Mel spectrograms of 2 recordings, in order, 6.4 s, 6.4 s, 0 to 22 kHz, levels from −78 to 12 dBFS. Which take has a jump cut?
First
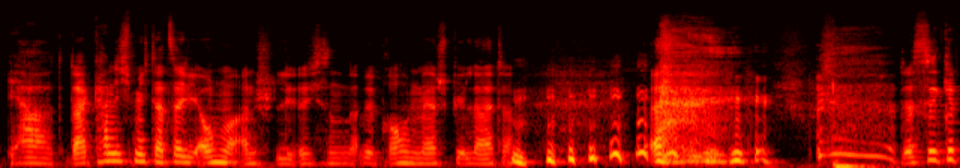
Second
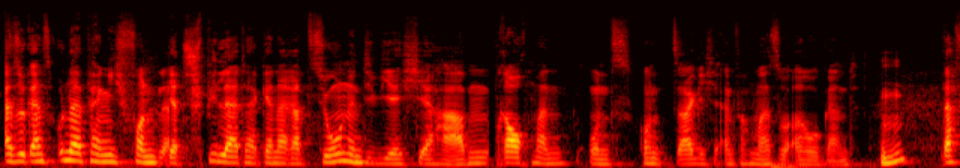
second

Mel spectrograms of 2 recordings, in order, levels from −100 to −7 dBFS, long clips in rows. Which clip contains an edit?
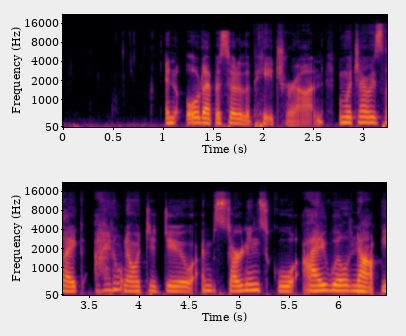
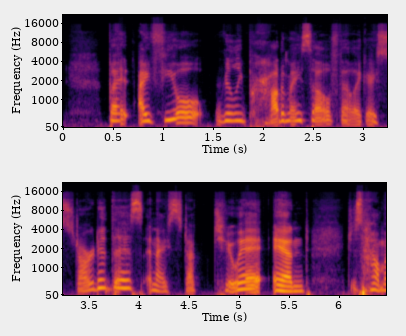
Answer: first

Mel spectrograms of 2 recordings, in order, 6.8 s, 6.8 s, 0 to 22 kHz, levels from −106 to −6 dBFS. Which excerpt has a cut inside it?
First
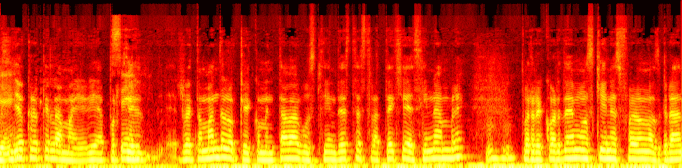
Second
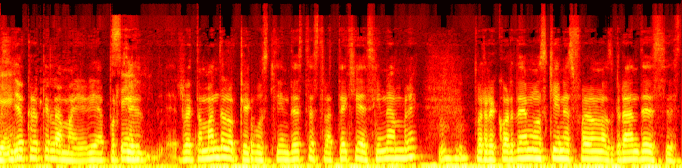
second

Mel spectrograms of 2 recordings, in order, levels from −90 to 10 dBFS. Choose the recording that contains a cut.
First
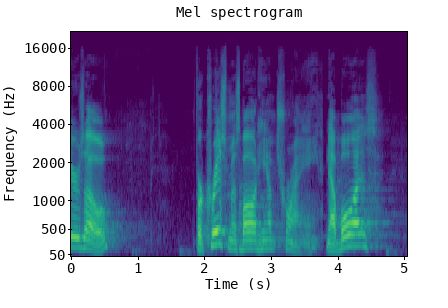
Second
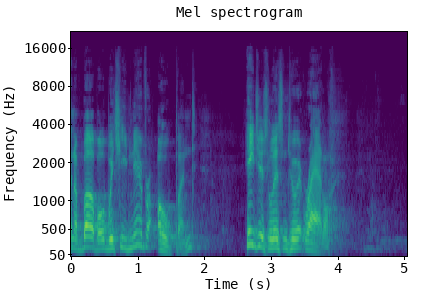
first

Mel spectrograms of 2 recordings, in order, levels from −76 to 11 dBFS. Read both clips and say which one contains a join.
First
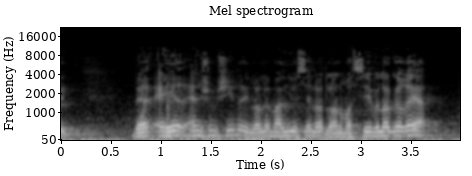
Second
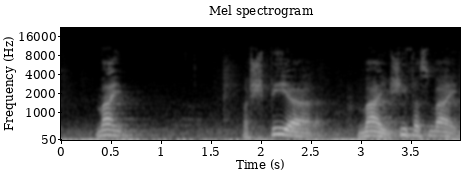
first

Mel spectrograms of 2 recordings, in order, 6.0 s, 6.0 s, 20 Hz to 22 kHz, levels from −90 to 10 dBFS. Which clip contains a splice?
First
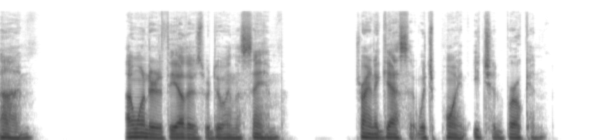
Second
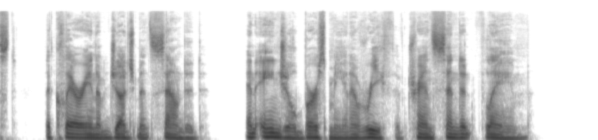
second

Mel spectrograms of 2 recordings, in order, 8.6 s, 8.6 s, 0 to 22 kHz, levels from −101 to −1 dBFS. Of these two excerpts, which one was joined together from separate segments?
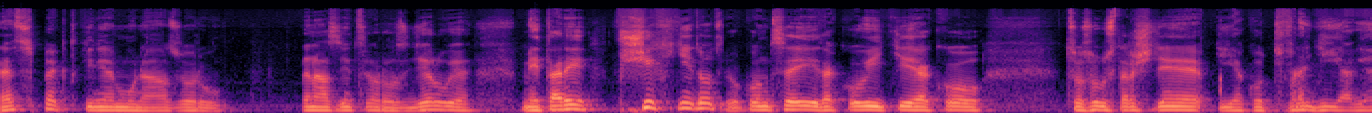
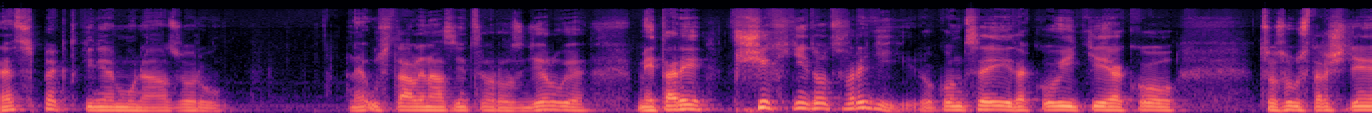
first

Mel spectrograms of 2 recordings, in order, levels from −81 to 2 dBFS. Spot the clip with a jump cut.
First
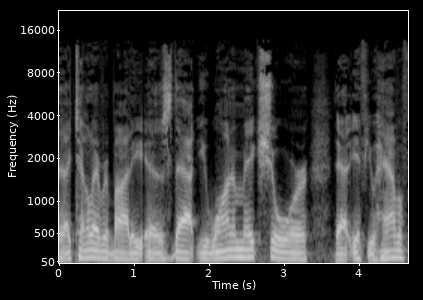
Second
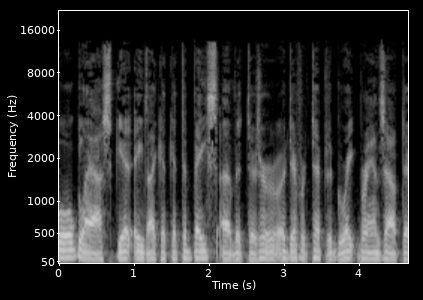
second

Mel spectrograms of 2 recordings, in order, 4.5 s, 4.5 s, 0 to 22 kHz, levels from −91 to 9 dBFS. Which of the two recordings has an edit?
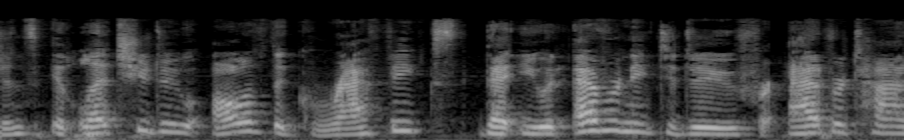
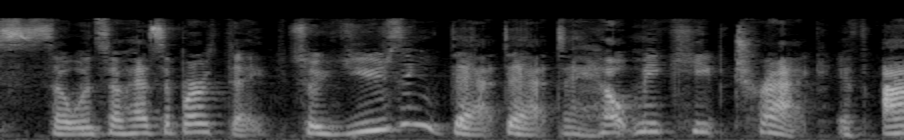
second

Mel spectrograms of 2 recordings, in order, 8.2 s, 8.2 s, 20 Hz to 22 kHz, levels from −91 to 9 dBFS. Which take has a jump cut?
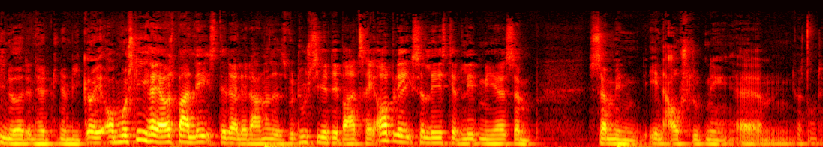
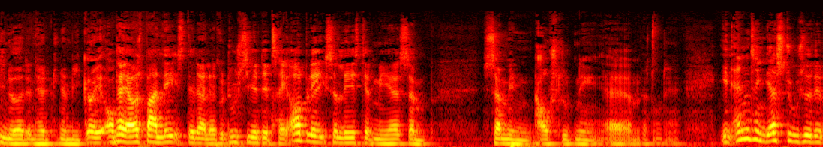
second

